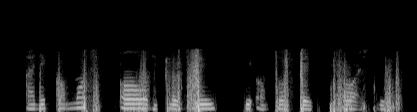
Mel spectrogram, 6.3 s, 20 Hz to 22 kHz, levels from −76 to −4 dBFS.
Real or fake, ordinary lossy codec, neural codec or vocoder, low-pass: real; MP3, 24 kbps; none; 3.6 kHz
